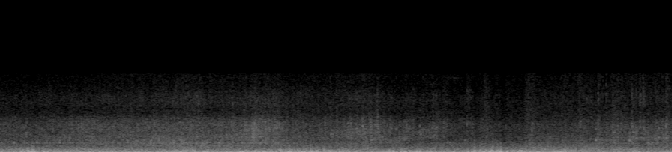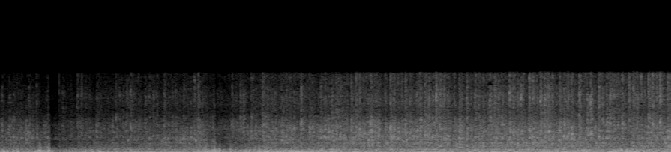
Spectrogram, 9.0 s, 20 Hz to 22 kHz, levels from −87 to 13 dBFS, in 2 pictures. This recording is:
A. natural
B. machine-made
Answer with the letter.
A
